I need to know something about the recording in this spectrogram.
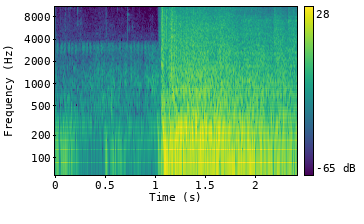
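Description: Gunshots fire in a loud burst.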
